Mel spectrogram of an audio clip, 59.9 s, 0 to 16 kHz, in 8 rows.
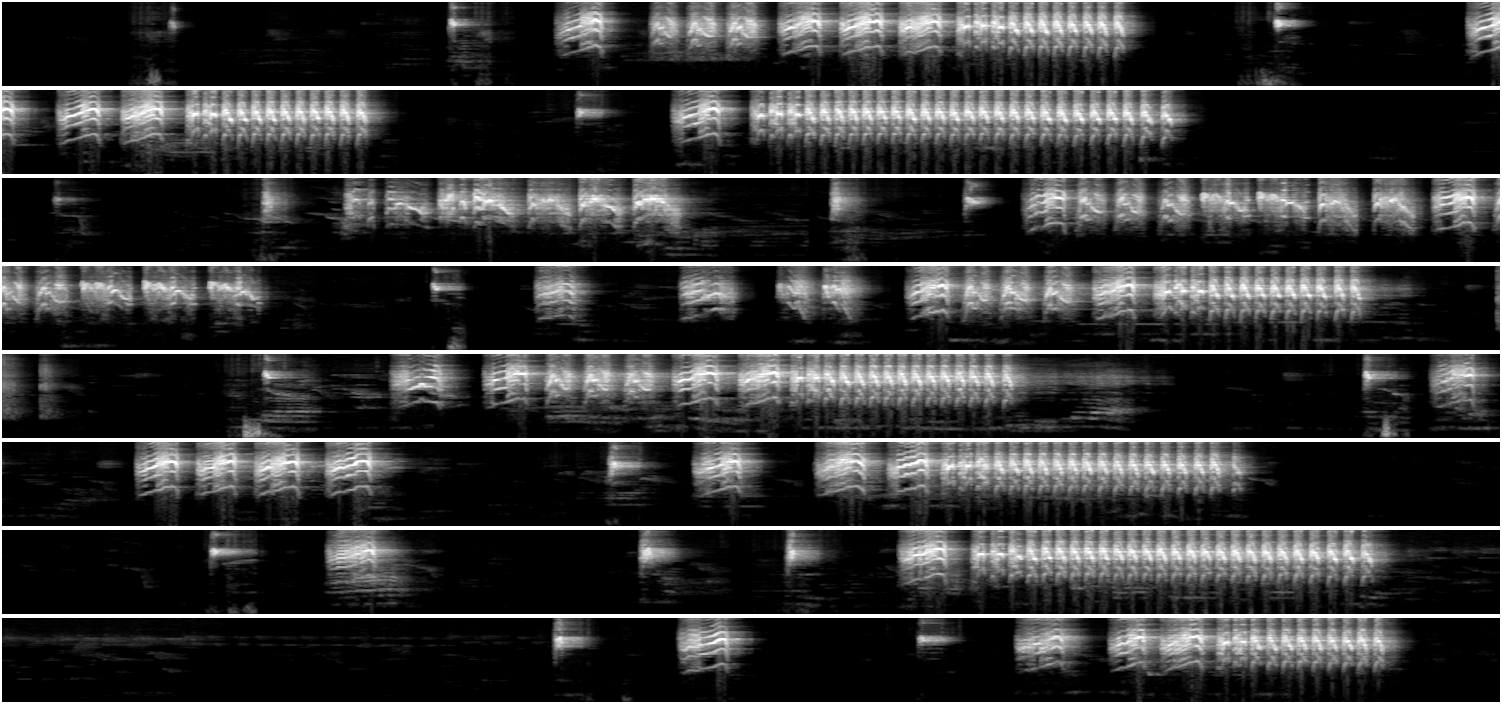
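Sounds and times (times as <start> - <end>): bird chattering chirps: 2.2 - 5.7, 7.3 - 9.4, 10.4 - 13.4, 16.2 - 18.5, 19.1 - 23.9, 24.6 - 29.6, 31.1 - 35.6, 36.8 - 37.5, 38.1 - 39.5, 40.5 - 43.8, 48.1 - 51.9, 55.2 - 56.2, 57.0 - 59.4.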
